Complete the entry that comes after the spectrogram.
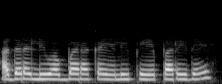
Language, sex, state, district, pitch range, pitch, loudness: Kannada, female, Karnataka, Bidar, 235-245 Hz, 240 Hz, -15 LUFS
